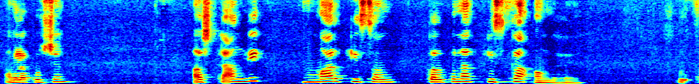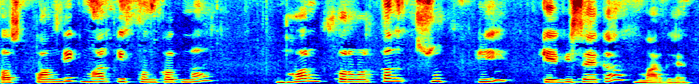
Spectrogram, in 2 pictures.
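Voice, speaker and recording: Slow, mellow-voiced woman teaching exam facts. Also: fairly high pitch, lively intonation, low-quality recording. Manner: slow, deliberate explaining, corrects herself aloud. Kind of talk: reading quiz answers for exam study.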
